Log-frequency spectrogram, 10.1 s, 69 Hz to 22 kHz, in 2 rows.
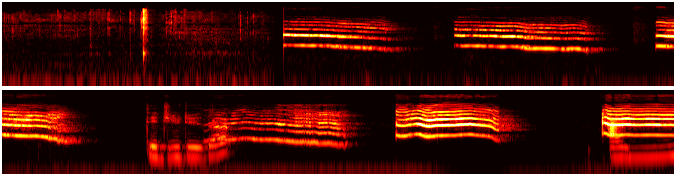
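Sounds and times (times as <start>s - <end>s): pet crying: 2.1s - 5.8s, 6.6s - 10.0s.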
